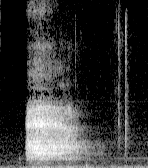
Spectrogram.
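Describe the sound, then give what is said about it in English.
A single deep breath during a guided relaxation exercise: a loud, airy rush of air swells suddenly, then tapers off gradually, followed by two faint clicks. “So go ahead and take a nice deep breath.”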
